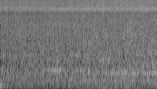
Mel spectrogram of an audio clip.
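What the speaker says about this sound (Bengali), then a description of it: "মুসুলধারে বৃষ্টি হচ্ছে" Torrential rain hammers down in Dhaka as an unbroken, loud wash of falling water, close and constant throughout, with nobody speaking.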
